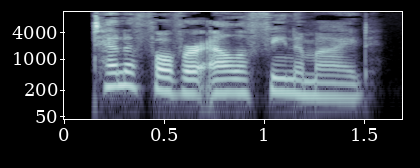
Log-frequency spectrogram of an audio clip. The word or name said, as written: Tenofovir Alafenamide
